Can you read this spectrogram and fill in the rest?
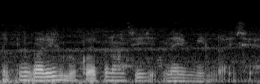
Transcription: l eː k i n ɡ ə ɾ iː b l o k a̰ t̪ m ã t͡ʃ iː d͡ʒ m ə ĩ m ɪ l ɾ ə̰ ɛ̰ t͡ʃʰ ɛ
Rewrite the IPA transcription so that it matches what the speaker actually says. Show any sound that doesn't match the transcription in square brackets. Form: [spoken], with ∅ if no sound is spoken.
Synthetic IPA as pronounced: l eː k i n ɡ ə ɾ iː b l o k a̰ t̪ [n] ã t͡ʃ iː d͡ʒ [n] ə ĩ m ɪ l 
